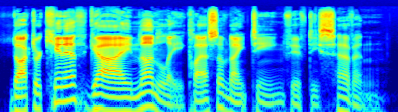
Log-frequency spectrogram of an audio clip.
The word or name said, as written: Kenneth Guy Nunnelly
